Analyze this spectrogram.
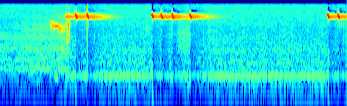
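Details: A baby bird in rescue care, thought to be a wren of unknown sex, begs for food with thin, very high chirps in quick bursts of two to four notes over a low steady hum.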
